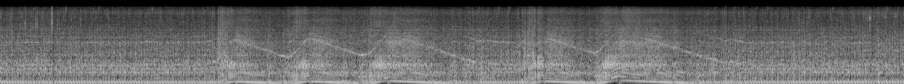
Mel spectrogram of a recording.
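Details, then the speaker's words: 2003 Yamaha FJR1300 with new Quill T3 carbon fibre/stainless exhaust cans and link pipes, baffles left in: idle then several quick throttle blips rising and dropping cleanly with crisp, strong exhaust note; healthy free revving. "lovely and give it a burst of throttle I think just to let you hear"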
